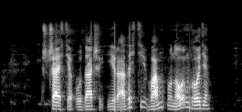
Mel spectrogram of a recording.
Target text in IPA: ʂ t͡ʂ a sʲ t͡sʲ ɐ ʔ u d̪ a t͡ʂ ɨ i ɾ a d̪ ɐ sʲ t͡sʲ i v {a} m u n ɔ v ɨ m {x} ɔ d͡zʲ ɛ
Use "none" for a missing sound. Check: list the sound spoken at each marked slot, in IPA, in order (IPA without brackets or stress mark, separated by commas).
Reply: a, ɣ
